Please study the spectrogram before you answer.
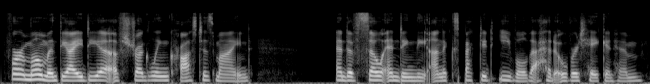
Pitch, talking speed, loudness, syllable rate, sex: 175 Hz, 195 wpm, -18 LUFS, 6.0 syllables/s, female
